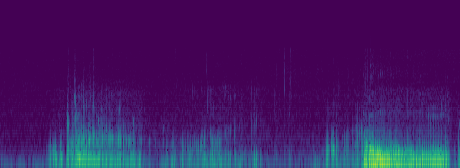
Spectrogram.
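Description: Loud, deep gurgling rumbles in two bursts with bubbling between; stomach growling from an empty, hungry stomach.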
